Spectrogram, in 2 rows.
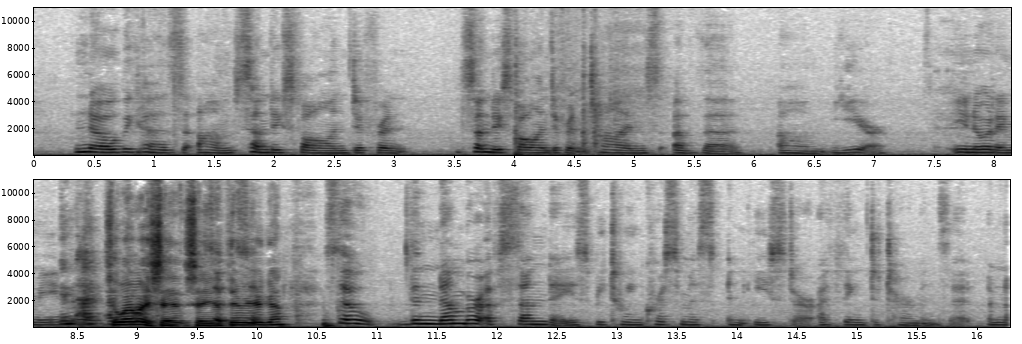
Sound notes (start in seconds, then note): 0.0 voiceover; 8.4 voiceover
